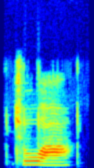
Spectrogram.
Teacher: 어간말 히읗은 모음 시작 어미 만나면은 히읗이 탈락하는 경우입니다. 이것도 예시를 보면 조 플러스 하면 좋아 라고 발음이 되는데요.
